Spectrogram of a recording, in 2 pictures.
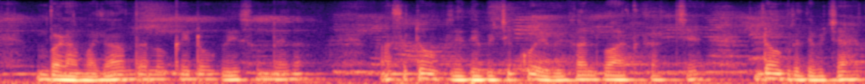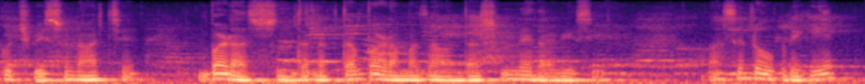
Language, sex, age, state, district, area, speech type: Dogri, male, 18-30, Jammu and Kashmir, Samba, urban, spontaneous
